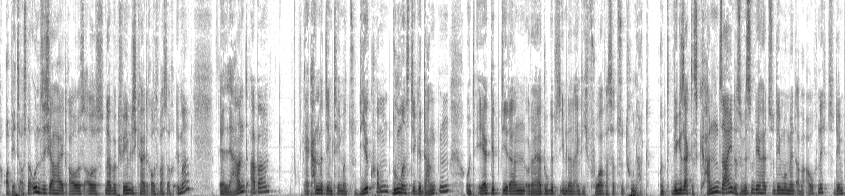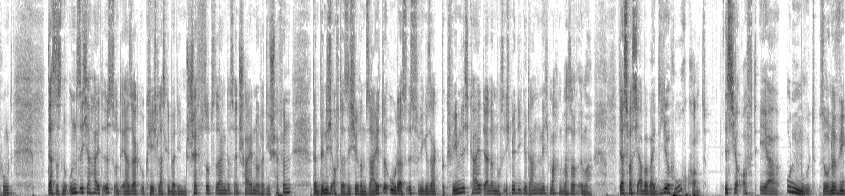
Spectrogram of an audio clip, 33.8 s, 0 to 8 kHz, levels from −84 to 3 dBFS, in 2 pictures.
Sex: male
